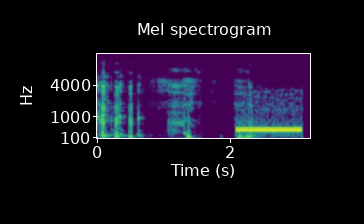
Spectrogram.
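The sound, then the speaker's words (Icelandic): The ringing tone of an outgoing telephone call: a single steady, even-pitched tone lasting about a second, coming after people talk and laugh. “hann svarar ekki En við látum samt hringja Látum hringja og látum hringja út”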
